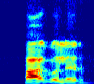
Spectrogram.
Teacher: পাগলের প টা হচ্ছে ঠোঁট থেকে বের হয়েছে সেজন্য এটা হচ্ছে অষ্ঠ ব্যঞ্জন আর গ টা হচ্ছে কণ্ঠ থেকে বের হয় কণ্ঠ ব্যঞ্জন ল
